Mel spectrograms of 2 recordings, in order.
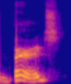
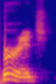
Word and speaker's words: Burge: And Smitty, I'm going to just going to put this on record that her name is pronounced Burge and not Buridge.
